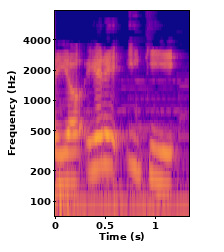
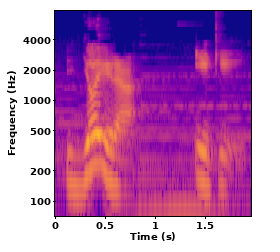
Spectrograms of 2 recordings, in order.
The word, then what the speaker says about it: Yoira Iki: The Yoire Iki... actually, I think I was pronouncing it wrong before. I think it's Yoira Iki.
